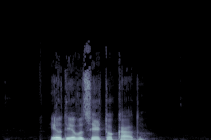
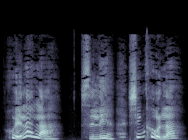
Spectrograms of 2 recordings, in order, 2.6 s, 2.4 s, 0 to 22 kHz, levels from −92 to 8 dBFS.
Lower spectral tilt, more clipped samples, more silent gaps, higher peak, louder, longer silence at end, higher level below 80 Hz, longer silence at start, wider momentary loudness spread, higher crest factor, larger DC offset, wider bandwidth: first, -6.5 dB/octave vs 0.5 dB/octave; neither; neither; second, -6 dBFS vs -2 dBFS; second, -23 LUFS vs -17 LUFS; first, 0.85 s vs 0.1 s; first, -58 dBFS vs -82 dBFS; first, 0.65 s vs 0.1 s; about the same, 12 LU vs 10 LU; about the same, 18 dB vs 18 dB; neither; second, 15 kHz vs 17 kHz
